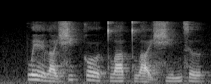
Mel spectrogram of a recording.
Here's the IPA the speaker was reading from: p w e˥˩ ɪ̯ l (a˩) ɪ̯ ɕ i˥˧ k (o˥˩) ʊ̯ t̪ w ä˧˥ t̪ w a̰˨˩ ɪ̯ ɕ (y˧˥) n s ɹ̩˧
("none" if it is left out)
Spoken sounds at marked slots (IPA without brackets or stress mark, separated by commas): a˩, o˥˩, i˧˥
